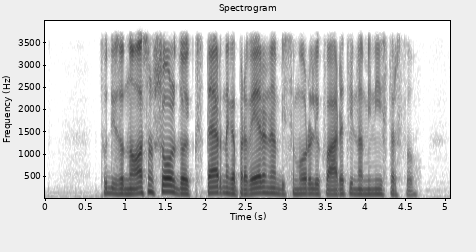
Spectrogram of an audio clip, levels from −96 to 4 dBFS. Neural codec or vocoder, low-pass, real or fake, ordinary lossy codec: none; 3.6 kHz; real; none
